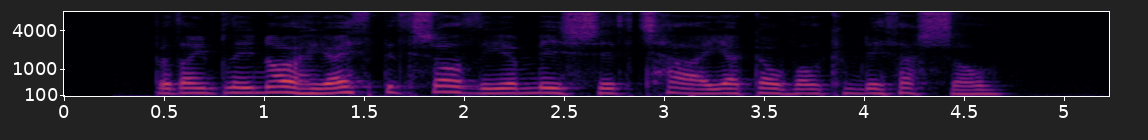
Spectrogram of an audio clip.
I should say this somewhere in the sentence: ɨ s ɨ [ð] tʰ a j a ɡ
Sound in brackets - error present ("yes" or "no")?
no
